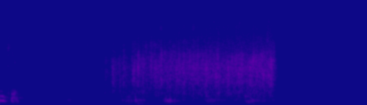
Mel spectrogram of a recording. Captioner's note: crowd applauding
